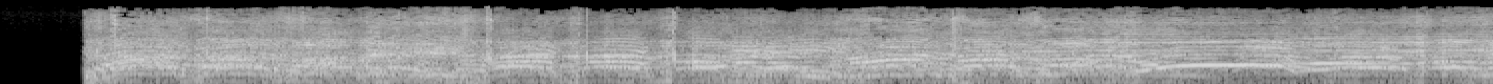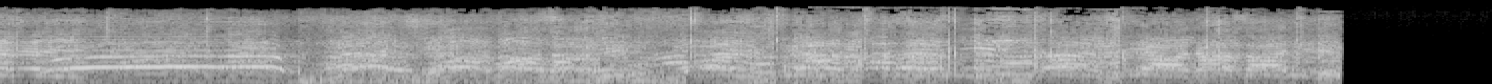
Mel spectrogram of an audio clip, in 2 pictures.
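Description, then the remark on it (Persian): A large street protest crowd in Ilam, Iran, with the street blocked and fires lit, chants and shouts slogans including 'Death to Khamenei' in loud, overlapping waves, voices rising and falling together with some sharper individual yells, continuous for about fourteen seconds. “در ایلام با شعارهای مرگ بر خامنه‌ای خیابون رو با افروختن آتش بستن و شعار میدن.”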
